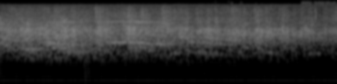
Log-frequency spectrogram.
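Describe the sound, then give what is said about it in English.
An audience at a church revival claps steadily and loudly for a few seconds while scattered voices shout hallelujah over the applause, continuous throughout. “Can you clap your hands once again, and can you shout hallelujah?”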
